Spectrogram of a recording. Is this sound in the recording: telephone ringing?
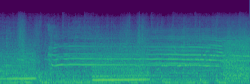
no

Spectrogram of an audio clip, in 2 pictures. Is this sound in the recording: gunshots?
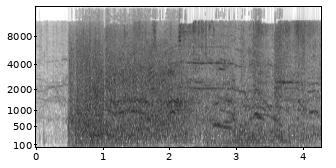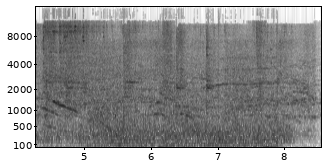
yes

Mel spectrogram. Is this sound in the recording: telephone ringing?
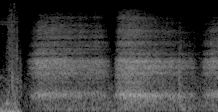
no

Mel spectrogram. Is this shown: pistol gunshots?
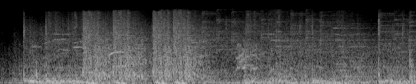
yes

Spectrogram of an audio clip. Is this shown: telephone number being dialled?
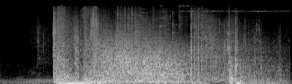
no

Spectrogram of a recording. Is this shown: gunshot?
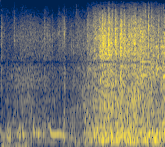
no

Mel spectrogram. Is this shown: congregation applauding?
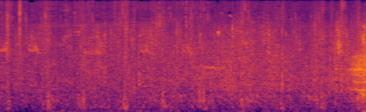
no

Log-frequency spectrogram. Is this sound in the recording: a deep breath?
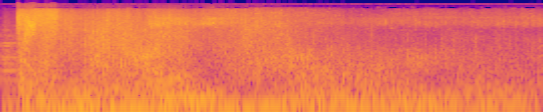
no

